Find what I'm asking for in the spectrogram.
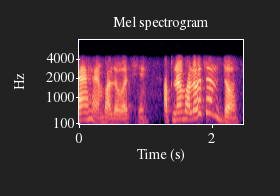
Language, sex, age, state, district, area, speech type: Bengali, female, 30-45, West Bengal, Kolkata, urban, conversation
